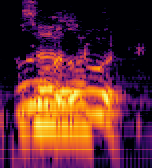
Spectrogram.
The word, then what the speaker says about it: Zorua: Como é que pronuncia? Zorua mesmo? – Zorua.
